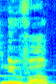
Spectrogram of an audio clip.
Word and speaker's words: nouveau: Oh, it's French for new? Okay, so it's just nouveau?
